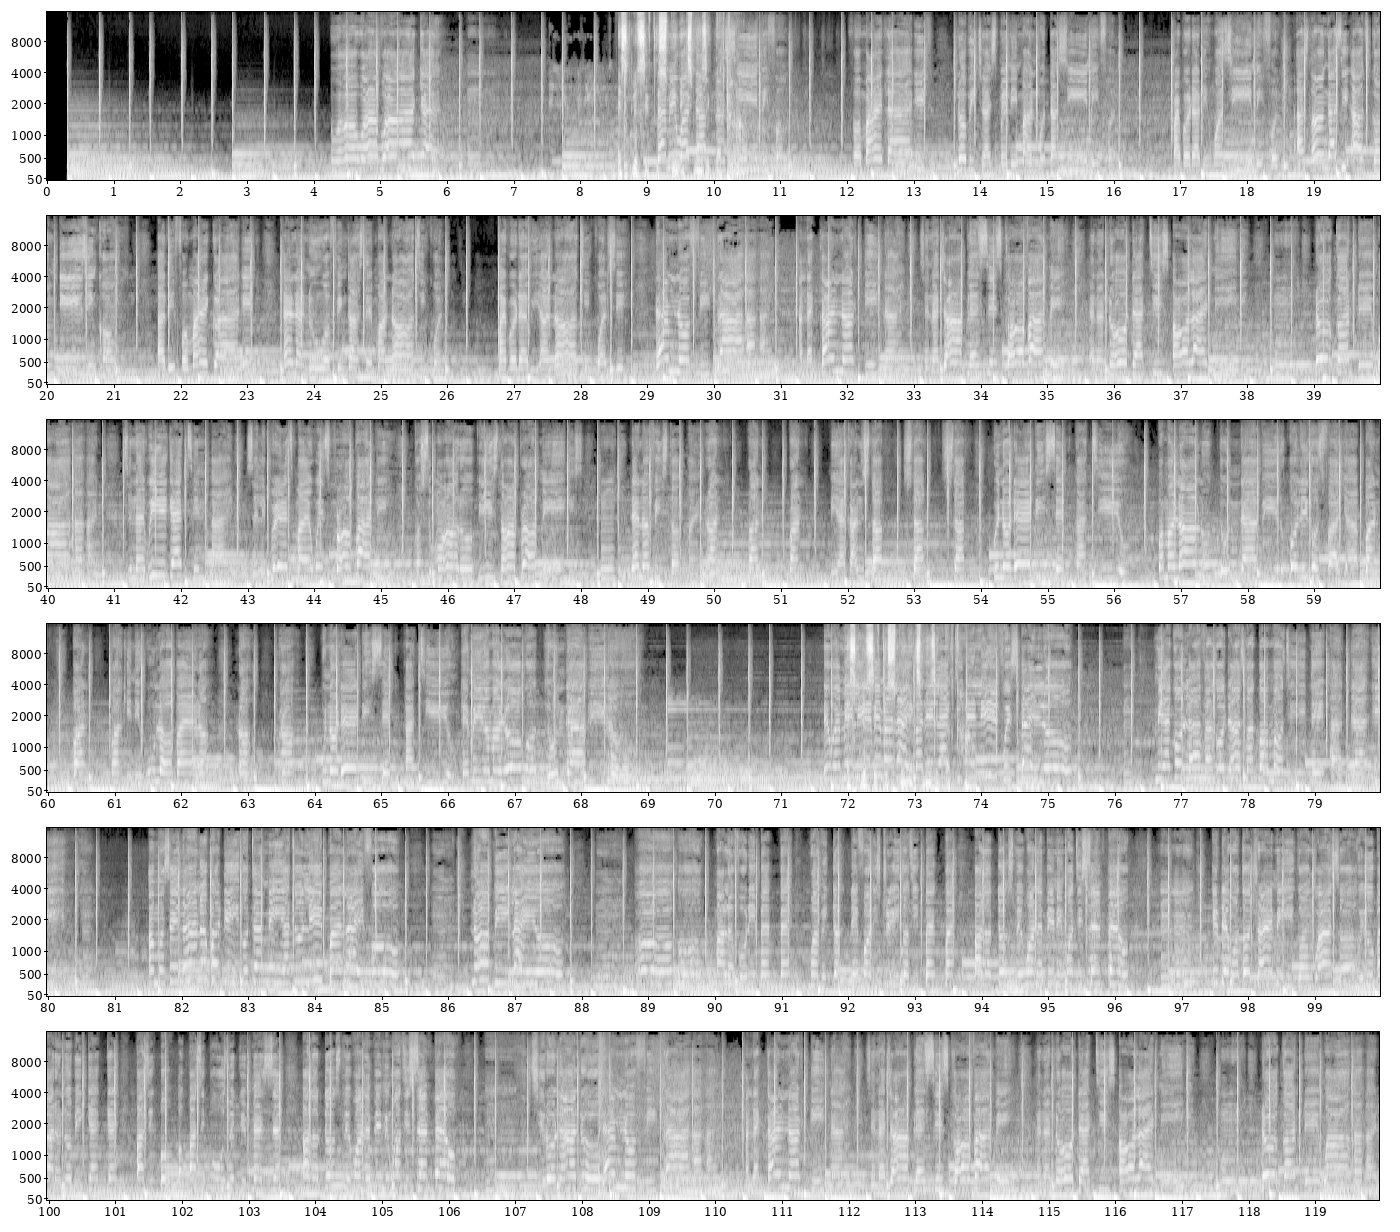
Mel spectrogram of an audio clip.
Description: AfroBeats | AfroBeats songs
fuses Afrobeats with soulful pop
